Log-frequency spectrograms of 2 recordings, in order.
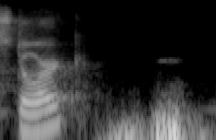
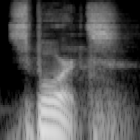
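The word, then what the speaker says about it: Sztorc: And his last name is pronounced Stork. Sports. Paul Sports. Nah, I think it's Storks. It's not Sports.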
